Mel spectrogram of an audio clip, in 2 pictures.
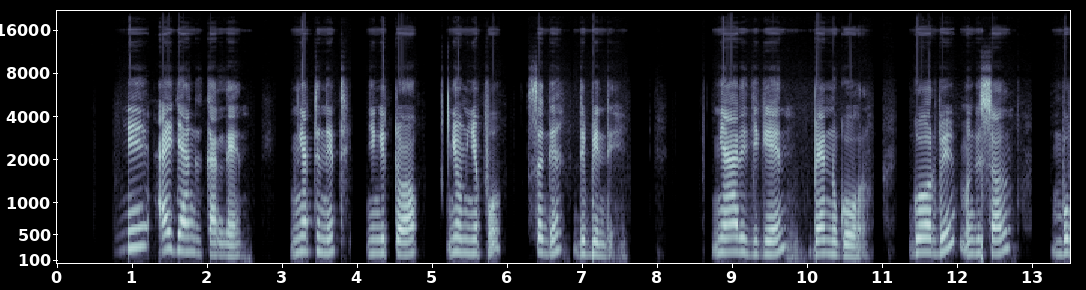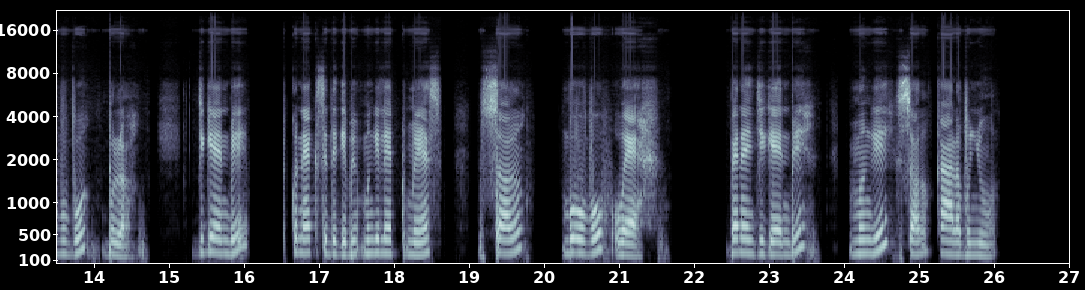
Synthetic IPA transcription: ɲia̰jɟaŋɡəkalɛːn | ɲɐtːnit | ɲiŋɡitɔːk̚ | ɲɔːmɲɐpːṵ | səɡədibindḭ | ɲaːɾiɟiɡeːnbɛnːuɡɔːɾ | ɡoːɾbimɐ̰ŋɡisɔl | mbubububulɔ̰ | ɟiɡeːnbi | kunɛkːsidiɡəbimɐŋɡilɛt̚tːumɛːs | sɔl | mbububuwɛːx | bɛnɛɲɟiɡeːnbi | mɐŋɡisɔlkaːlɐbuɲuːl

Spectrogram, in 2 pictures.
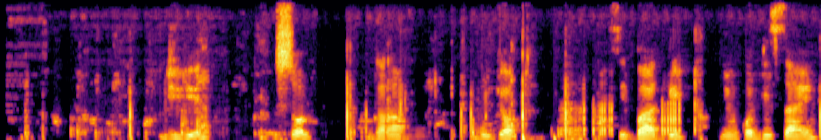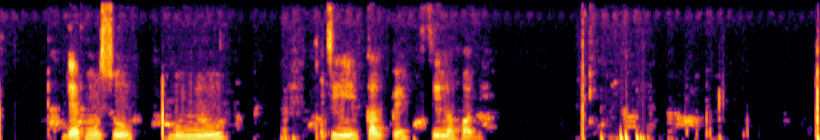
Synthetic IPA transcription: d͡ʒid͡ʒen | sɔl | ɡaɾambubud͡ʒɔt | sibadiɲiŋkɔdisajn | dɛfmusu | bunuː | tijɛkalpɛsilɔɦɔbɛ

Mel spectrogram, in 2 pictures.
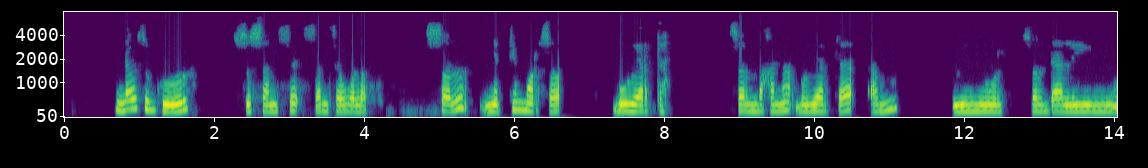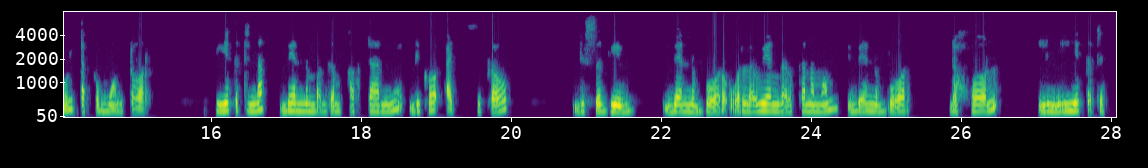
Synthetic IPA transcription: ndɐwsuɡoːr | susɐnsəsɐnsɐwɔlɐf | sɔlɲɐtːimɔrsɔ | buwɛrtɐ | sɔlmbɐxɐnɐ̰buwɛrtɐʔɐm | liɲuːl | sɔldaːlːɐjuɲuːltɐkːɐmɔ̰ntɔ̰ːr | jəkːətɛnɐk̚bɛːnːəmbɐɡːɐmxɐftaːnːidikɔʔɐ̰c̚sikɐw | disɐɡeb | bɛnːəbɔ̰ːɾwɐ̰lɐ̰wɛŋɡɐ̰lkɐnɐmɐmkibɛnːəbɔːr | dɛxɔːl | limḭjəkːətɛ

